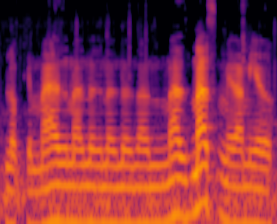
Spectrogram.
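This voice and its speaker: A man's voice: mid-range voice, fairly even intonation, normal speed, noisy background. A young man with a Mexican accent chatting casually over gameplay, stammering and rambling as he tells stories. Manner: rambling, stammering storyteller who acts out scared quotes. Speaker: gameplay commentator. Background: game music.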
